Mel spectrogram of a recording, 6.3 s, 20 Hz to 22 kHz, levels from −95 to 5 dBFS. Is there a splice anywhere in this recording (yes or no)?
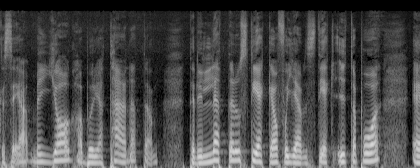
no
